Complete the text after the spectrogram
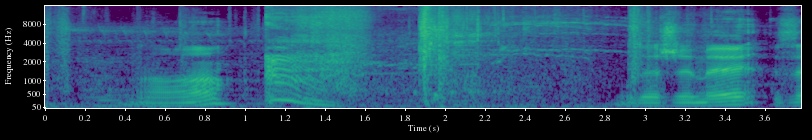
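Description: A sword strikes a creature with a sharp hit.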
